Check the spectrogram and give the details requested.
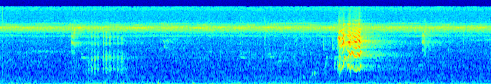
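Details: Blue-and-yellow macaw in Peru giving a single loud, harsh, raspy squawk midway, preceded by fainter grating notes, over a low steady background rumble.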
